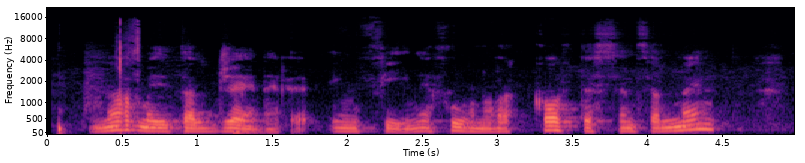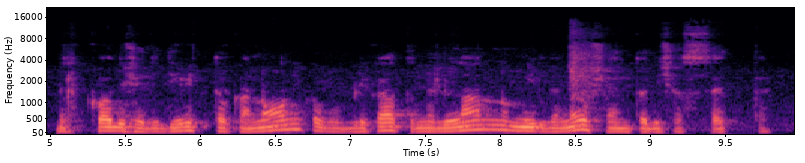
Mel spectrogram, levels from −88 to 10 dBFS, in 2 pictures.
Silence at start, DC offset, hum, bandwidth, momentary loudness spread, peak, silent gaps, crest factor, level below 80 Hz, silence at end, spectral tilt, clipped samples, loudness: 0.05 s; under 0.1%; none; 15 kHz; 11 LU; -2 dBFS; none; 18 dB; -50 dBFS; 0.15 s; -8 dB/octave; under 0.1%; -21 LUFS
